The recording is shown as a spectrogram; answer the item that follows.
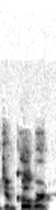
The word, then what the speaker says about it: Coburn: Jim Coburn.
